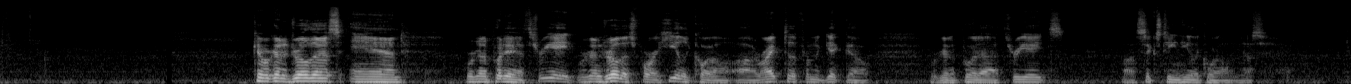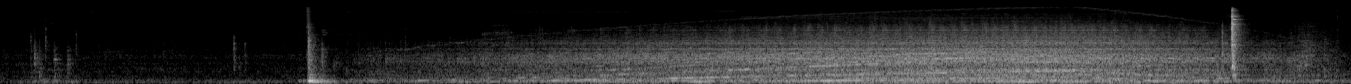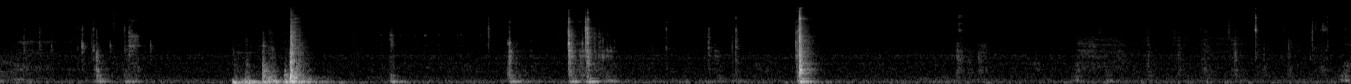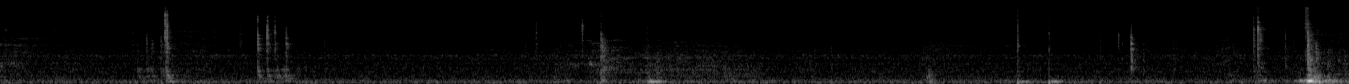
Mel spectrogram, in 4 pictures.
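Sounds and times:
spindle stopping click: 0:16.6 - 0:27.0
lathe spindle whining: 0:16.7 - 0:27.2.

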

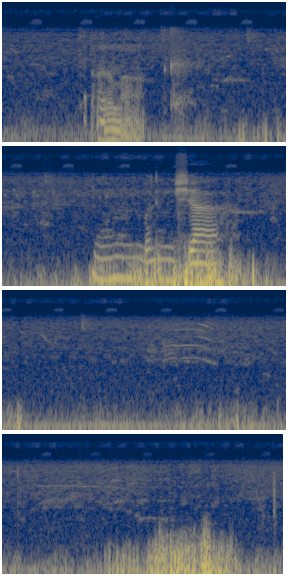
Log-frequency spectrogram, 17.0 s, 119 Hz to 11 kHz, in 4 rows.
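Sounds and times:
faint bird calls: 0:00.0 - 0:17.0
wind rumble on microphone: 0:00.0 - 0:17.0.

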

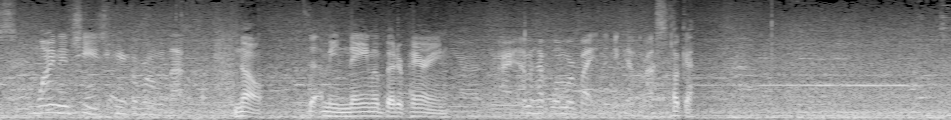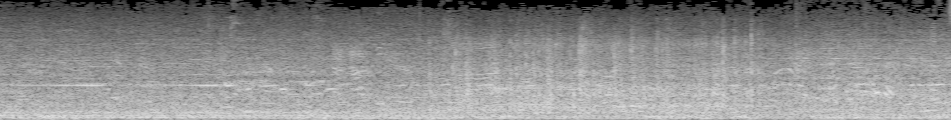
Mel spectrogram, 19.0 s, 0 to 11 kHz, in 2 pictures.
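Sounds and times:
vehicle rumbling: 0:00.0 - 0:19.0.

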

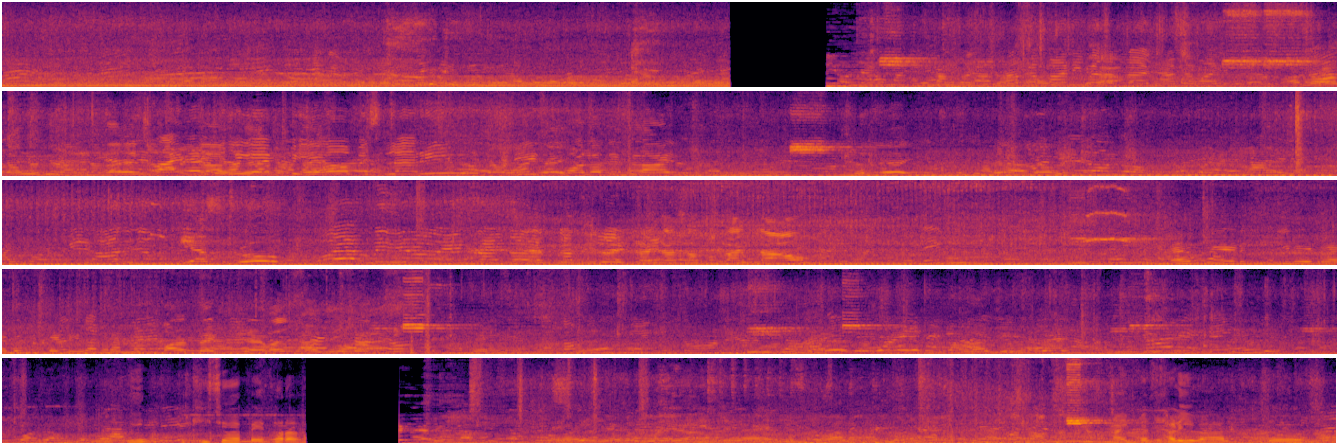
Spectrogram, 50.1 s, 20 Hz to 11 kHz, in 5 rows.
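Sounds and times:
water rushing along hull: 0:00.0 - 0:05.4
low rumble of street traffic: 0:00.0 - 0:05.5, 0:06.2 - 0:42.3, 0:43.0 - 0:50.0
men talking and calling out: 0:00.0 - 0:05.5, 0:06.2 - 0:41.5, 0:43.0 - 0:50.0
motorboat engine droning: 0:00.0 - 0:05.5.

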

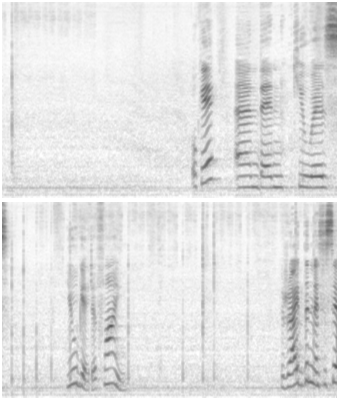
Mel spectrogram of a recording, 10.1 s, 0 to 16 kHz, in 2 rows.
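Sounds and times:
chalk tapping: 0:00.0 - 0:01.4, 0:05.0 - 0:09.4
chalk scratching on chalkboard: 0:00.0 - 0:01.5, 0:05.0 - 0:09.4.

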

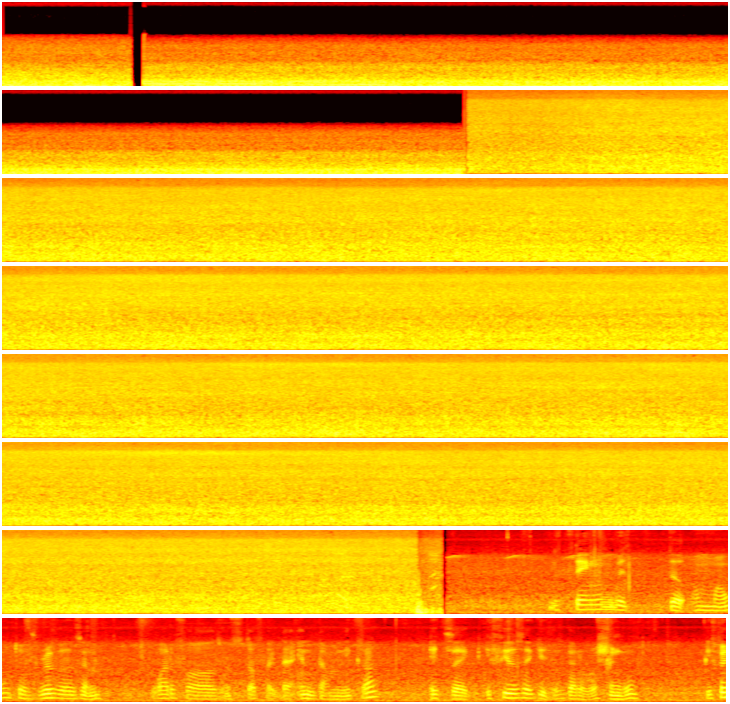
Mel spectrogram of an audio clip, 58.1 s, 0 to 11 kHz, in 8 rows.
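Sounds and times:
waterfall rushing: 0:11.9 - 0:48.0.

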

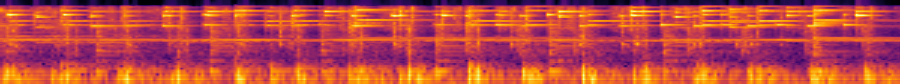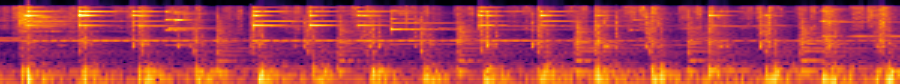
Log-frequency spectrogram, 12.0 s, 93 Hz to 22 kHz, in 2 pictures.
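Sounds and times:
snare and bass drums: 0:00.0 - 0:12.0
thin ringing metallic notes: 0:00.0 - 0:12.0.

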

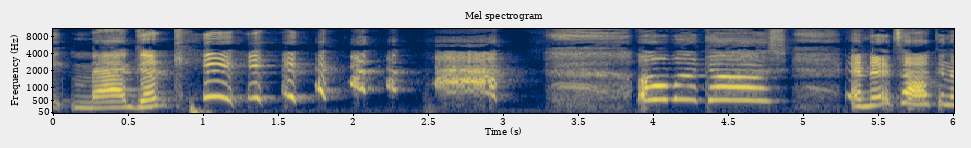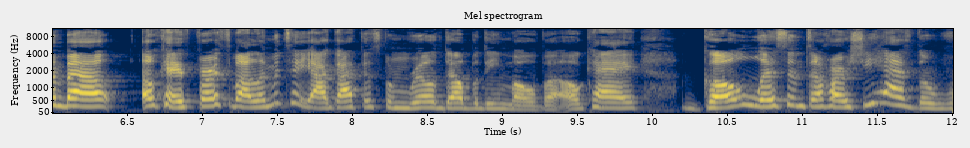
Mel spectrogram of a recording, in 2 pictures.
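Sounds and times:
woman laughing hard: 0:00.9 - 0:03.2.

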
